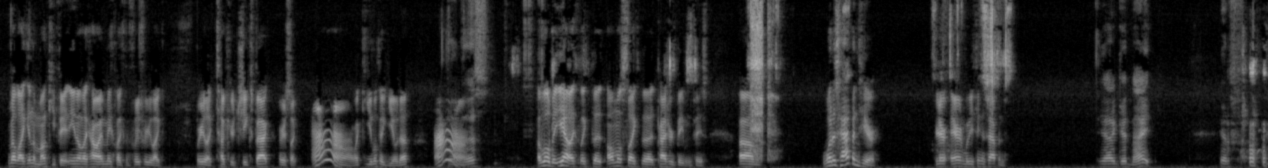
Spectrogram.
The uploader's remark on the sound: The audio issues get even worse. Compulsively crinkles a Bubly™ can for the whole fucking episode.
